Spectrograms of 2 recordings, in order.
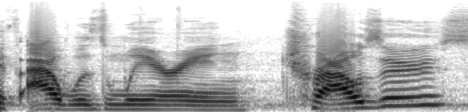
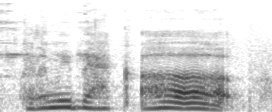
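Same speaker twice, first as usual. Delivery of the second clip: ordinary talk, nothing marked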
